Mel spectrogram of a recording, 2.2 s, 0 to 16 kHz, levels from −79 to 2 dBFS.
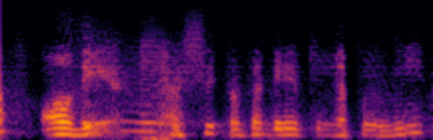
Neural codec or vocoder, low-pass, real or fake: codec, 44.1 kHz, 0.9 kbps, DAC; 14.4 kHz; fake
